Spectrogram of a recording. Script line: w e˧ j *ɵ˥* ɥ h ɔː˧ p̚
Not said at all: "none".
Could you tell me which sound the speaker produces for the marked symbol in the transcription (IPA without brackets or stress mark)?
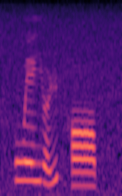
ɵ˨˥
